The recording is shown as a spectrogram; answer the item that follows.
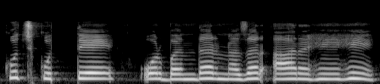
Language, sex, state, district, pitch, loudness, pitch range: Hindi, female, Madhya Pradesh, Bhopal, 260 Hz, -14 LUFS, 245-270 Hz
